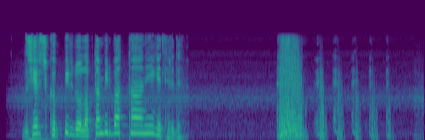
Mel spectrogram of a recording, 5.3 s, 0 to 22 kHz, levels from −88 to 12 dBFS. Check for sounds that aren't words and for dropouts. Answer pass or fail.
fail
